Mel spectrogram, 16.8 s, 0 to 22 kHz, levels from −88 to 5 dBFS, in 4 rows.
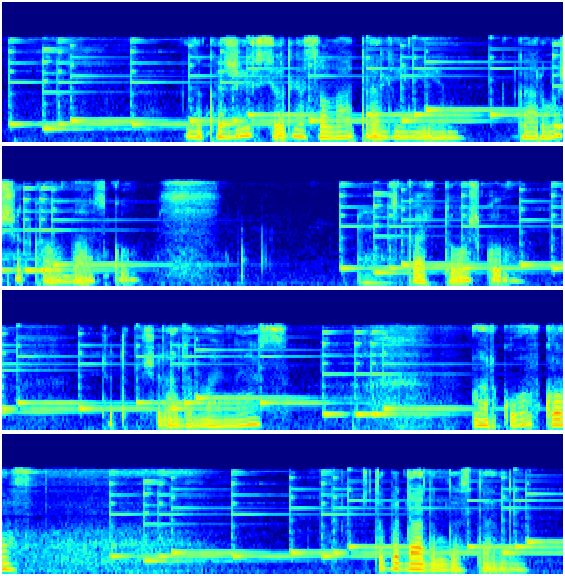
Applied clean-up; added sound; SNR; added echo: none; Doorbell; 5 dB; none.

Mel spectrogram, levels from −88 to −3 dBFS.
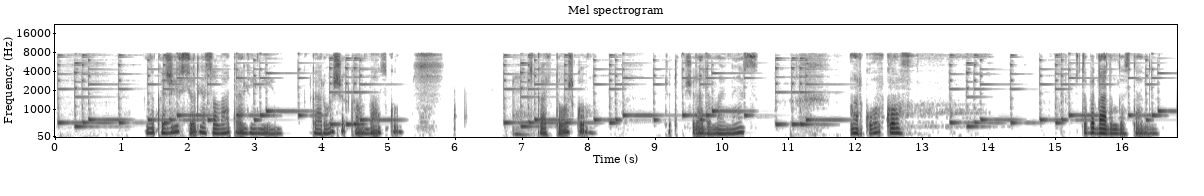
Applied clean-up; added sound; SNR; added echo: classical method spectral subtraction.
